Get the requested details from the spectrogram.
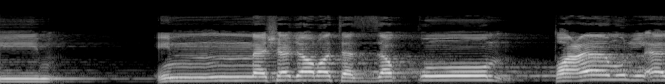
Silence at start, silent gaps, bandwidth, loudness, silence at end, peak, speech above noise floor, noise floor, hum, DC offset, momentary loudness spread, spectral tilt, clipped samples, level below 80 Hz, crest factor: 0 s; none; 10.5 kHz; -16 LUFS; 0 s; -2 dBFS; 31 dB; -46 dBFS; none; under 0.1%; 17 LU; -5 dB/octave; under 0.1%; -68 dBFS; 14 dB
